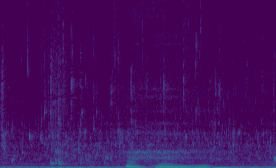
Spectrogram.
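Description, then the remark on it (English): Warm water softly pours and trickles over a person as a friend pours it over her and helps her wash, a gentle continuous splashing, with a low hum in the background and a brief murmured voice partway through. “Isn't that nice to have your friend pouring warm water over you?”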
